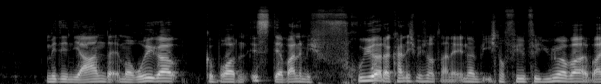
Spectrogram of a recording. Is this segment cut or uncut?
uncut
